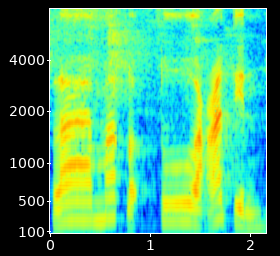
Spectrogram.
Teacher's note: dia berharakat Sukun dan dia berada di tengah-tengah kata nah jadi cara membaca Qalqalah Sugra itu adalah dengan memantulkan suara secara ringan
